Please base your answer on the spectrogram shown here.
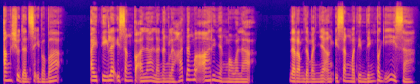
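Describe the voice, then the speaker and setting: A woman narrating a scripted audio drama in a measured, emotive storytelling manner. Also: deep voice, a little mellow, no room sound, studio quality.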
